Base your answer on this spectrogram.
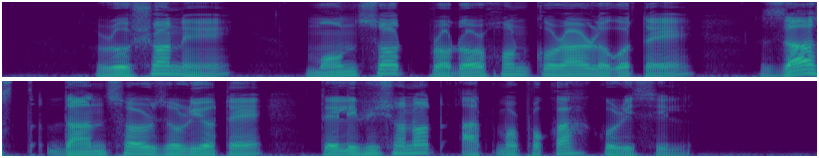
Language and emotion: Assamese, neutral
